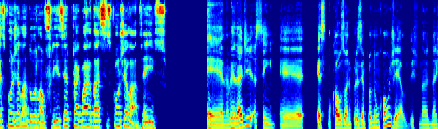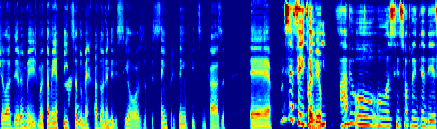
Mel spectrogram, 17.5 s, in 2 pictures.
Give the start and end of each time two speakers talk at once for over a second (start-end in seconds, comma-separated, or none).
none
